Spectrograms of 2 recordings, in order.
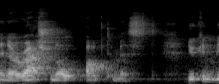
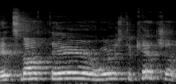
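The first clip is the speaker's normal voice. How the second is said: very high-pitched, loud hollering; 8 dB louder than usual. Retelling yelling back to his girlfriend in her room, retelling his own yell. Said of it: "I yell back".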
